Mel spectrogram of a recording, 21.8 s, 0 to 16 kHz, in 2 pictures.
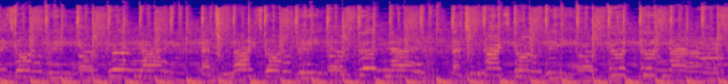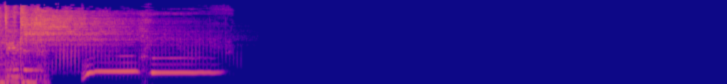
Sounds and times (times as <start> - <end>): Soundtrack music: 0.0 - 14.1.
